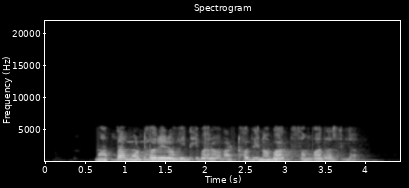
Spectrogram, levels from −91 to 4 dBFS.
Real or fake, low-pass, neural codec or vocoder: real; 5.4 kHz; none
